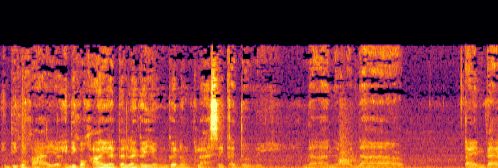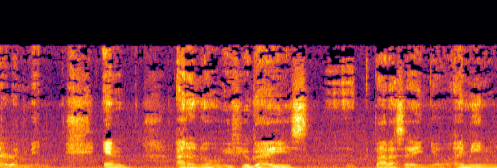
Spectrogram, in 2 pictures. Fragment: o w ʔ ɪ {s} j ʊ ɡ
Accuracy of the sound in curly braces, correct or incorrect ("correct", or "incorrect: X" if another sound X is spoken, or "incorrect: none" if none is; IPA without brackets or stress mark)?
incorrect: f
